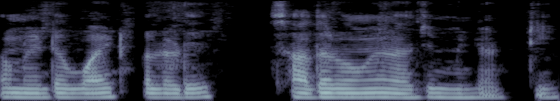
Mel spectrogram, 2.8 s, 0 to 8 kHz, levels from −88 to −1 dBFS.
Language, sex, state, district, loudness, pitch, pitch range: Bengali, male, West Bengal, Kolkata, -33 LUFS, 125 Hz, 120-130 Hz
